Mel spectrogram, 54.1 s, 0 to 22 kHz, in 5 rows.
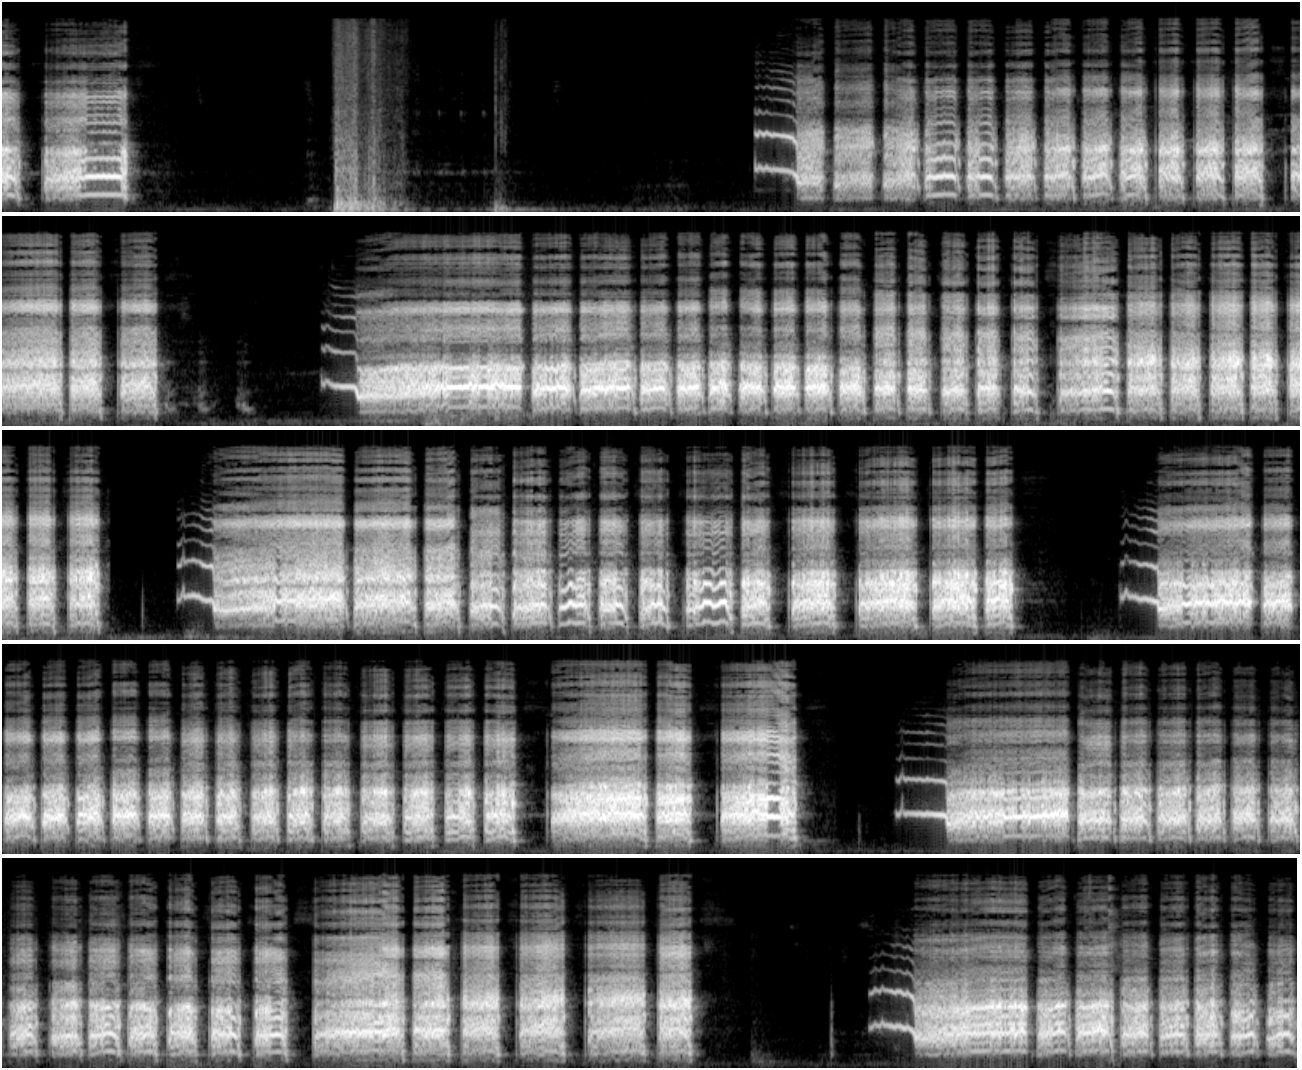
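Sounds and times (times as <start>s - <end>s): hens clucking: 0.0s - 1.2s, 6.3s - 22.6s, 23.2s - 30.2s, 31.1s - 39.2s, 39.9s - 49.1s, 50.6s - 54.0s.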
